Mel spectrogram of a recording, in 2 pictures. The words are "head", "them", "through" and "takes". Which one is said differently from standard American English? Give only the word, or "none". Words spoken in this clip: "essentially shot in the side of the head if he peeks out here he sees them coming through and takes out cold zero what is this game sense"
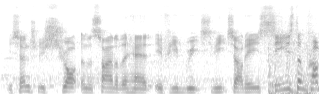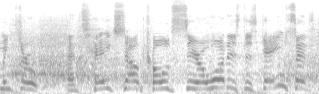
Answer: none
